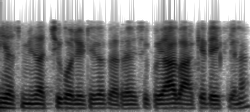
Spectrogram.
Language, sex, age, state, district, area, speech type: Hindi, male, 18-30, Madhya Pradesh, Betul, urban, conversation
